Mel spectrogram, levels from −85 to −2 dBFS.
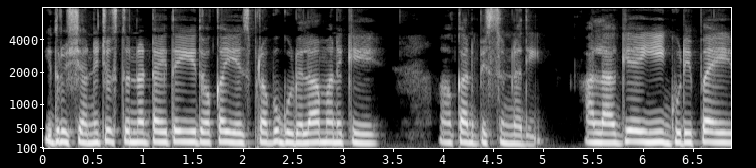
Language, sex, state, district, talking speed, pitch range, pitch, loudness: Telugu, female, Andhra Pradesh, Krishna, 115 wpm, 200-220 Hz, 210 Hz, -12 LUFS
